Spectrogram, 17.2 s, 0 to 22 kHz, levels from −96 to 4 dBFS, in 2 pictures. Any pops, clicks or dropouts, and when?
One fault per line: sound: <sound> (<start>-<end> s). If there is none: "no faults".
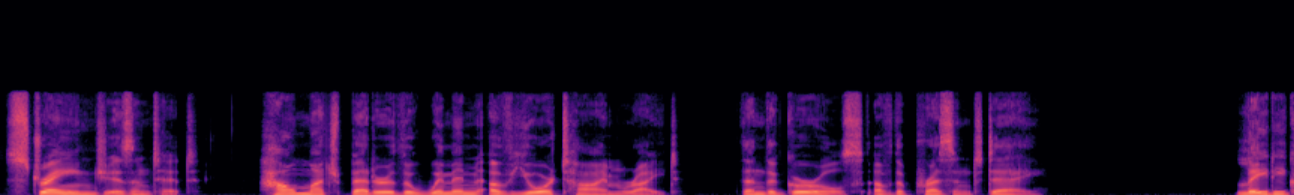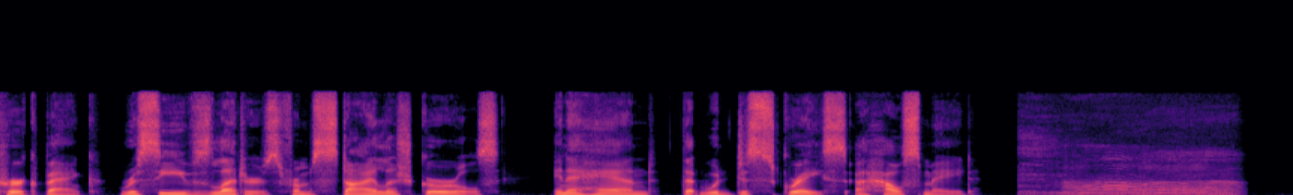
sound: breath (15.4-17.0 s)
